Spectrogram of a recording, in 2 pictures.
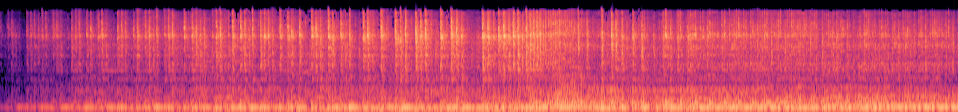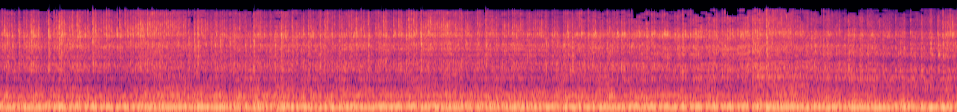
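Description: Modified Nissan Laurel's RB straight-six engine held at high revs for a burnout, its pitch wavering slightly. The sound fades in over the first second or so, then holds steady.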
